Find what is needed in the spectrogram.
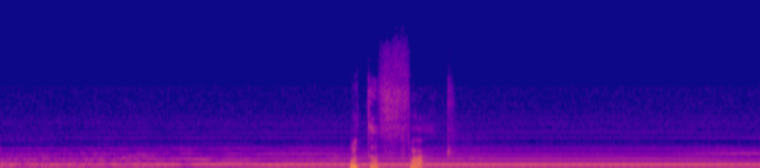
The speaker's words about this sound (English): What's going on? What's with all these sirens?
